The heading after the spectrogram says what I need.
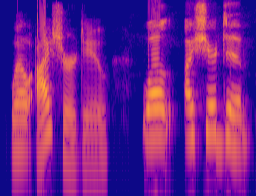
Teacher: we would probably emphasize and go higher and louder on the word I because we're contrasting I to you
